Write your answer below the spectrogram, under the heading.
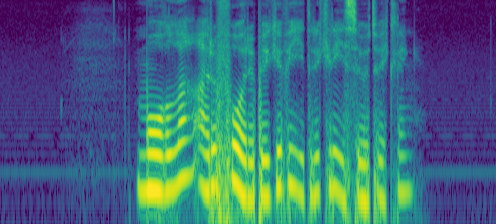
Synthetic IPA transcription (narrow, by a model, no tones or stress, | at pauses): moːləæːɾoːfoːɾəbʏɡəʋiːd̪ɾəkʰɾiːsəʉːt̪ʰʋɪkʰlɪŋ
